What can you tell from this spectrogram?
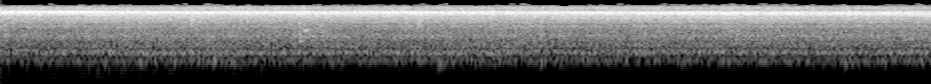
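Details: A colony of Japanese honey bees fanning in hot weather makes a continuous, dense buzz, a steady hum of countless wings with faint passing tones, constant in loudness.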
